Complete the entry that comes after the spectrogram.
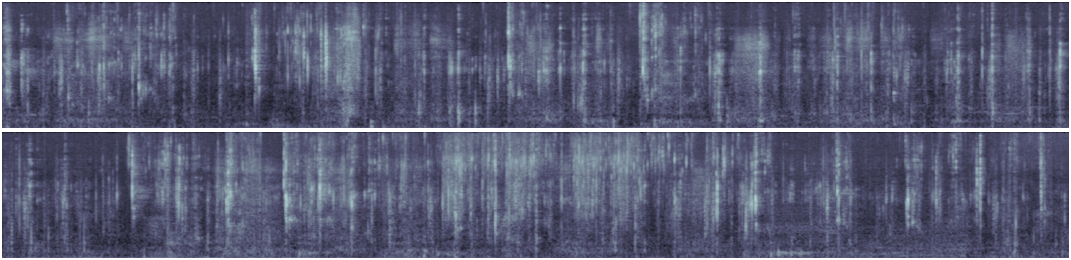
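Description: Close-up chewing and mouth sounds of a person eating big mouthfuls of chicken egg fried rice and chicken Manchurian by hand, with many small clicks throughout.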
